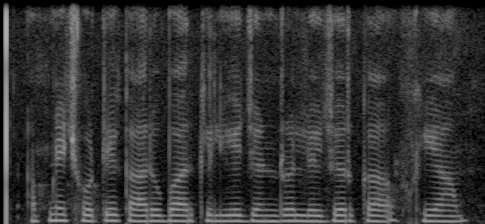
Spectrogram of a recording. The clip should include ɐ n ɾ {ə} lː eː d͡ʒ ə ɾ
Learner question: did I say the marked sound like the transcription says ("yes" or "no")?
yes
